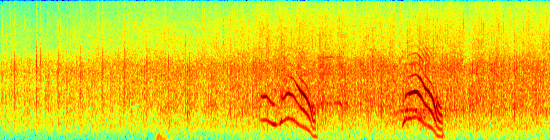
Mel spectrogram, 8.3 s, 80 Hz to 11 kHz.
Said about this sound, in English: I am certain that a lot of that applause was for my husband of 35 years.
